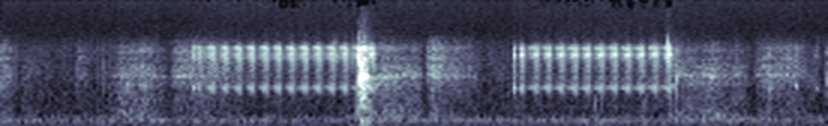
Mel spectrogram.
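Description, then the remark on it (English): A telephone rings twice on the line as a call goes through to a police station, two steady buzzing bursts about a second long with a pause between, and a sharp click after the first ring. Moderately loud, with no talking. “Then, terrified, you pick up the phone. Operator, get the police. Hurry.”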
